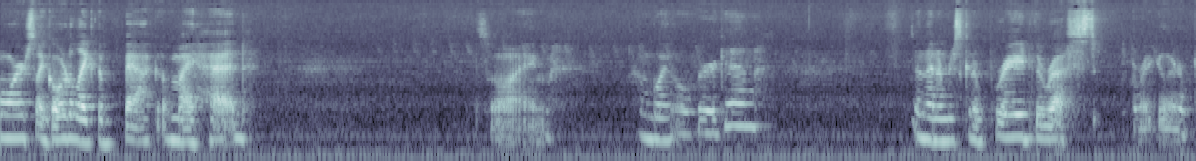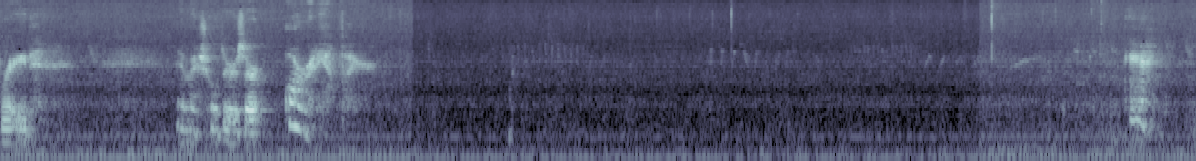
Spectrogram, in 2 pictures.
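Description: A young woman talks calmly and close by in bursts between pauses.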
